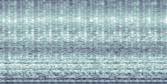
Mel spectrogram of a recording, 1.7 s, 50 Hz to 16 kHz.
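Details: Citroën C6 diesel idling: faint airy hiss and light puffing pulses over the clatter, suspected boost leak or possibly exhaust leak, not confirmed; a timing chain noise is also present.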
